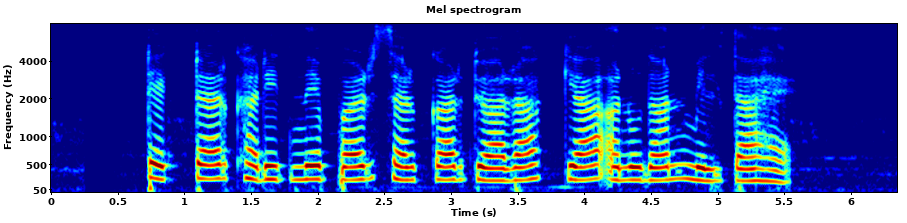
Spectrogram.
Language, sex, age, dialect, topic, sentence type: Hindi, female, 18-24, Marwari Dhudhari, agriculture, question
